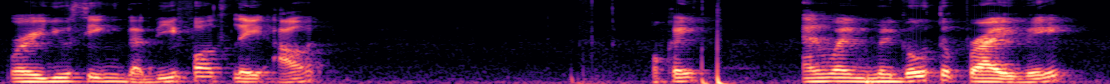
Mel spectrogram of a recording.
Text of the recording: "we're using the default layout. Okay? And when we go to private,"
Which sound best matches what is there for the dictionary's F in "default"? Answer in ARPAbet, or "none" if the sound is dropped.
F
